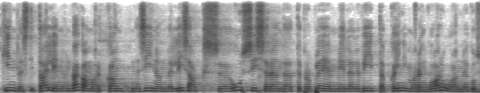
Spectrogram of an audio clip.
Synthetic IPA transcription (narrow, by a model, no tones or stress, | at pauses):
kind̪̥lɑst̪it̪ɑlʲːino̞nvæɡɑmɑrkːˑɑnt̪nesiːno̞nve̞ːlːisɑksuːsːisːe̞ɾænd̪̥ɑjɑt̪ˑːe̞pro̞b̥le̞ːmːilːe̞le̞viːt̪ːˑɑb̥̚kɑinʲimɑɾe̞ŋɡuɑɾuɑnːe̞kus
